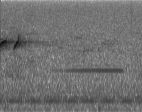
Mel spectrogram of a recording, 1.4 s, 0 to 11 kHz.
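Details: White-browed Scrub Robin, a male perched in full view singing at sunrise, 6:00 AM on 5 September 2016, Djuma Game Reserve. He gives two quick, high whistled notes over a faint, steady low hum.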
